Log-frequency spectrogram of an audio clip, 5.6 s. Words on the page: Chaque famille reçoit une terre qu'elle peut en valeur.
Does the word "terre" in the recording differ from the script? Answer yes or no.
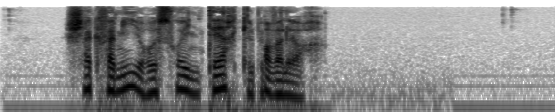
no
